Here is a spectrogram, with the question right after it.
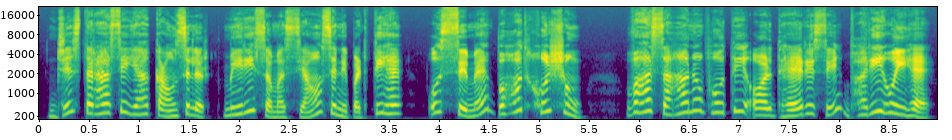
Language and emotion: Hindi, happy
